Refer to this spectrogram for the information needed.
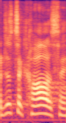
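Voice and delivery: ordinary talk

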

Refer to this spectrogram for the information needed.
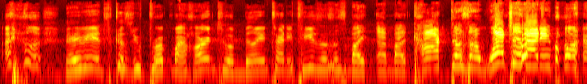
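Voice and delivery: hammed-up line reading; mock dramatic quote. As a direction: declaim it like a wounded lover. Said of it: "a line that's really stuck with me".

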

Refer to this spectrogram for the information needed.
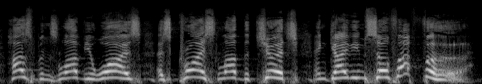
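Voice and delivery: loud, rising quote; shouting the verse at husbands; preaching shout. Real, not acted. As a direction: proclaim it at full voice. Preaching quote at full force.

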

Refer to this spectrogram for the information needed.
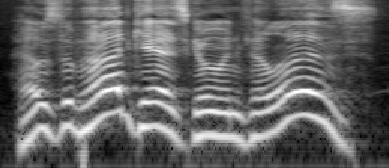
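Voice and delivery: slow, stretched character greeting; comic character voice. Acted. Host trying another variation of his character on friends, drawn-out comic voice. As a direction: draw it out in a put-on comic voice. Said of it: "that's my fourth variation".

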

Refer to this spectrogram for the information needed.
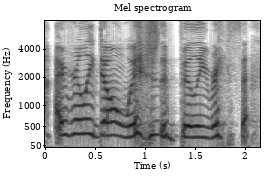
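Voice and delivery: normal talking voice

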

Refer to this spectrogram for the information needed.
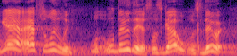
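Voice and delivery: eager, bright yes to the offer, rising high; excited yes. Retold or imitated. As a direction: jump at the chance to speak. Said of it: "I'm all excited".

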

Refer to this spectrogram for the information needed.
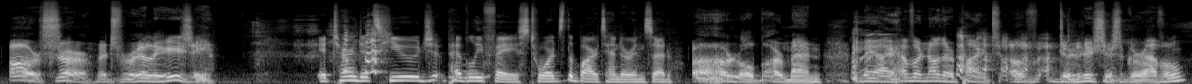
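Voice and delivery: gritty gravel-man voice; lumbering rock creature, friendly; thick crunchy voice. A narrator's reading. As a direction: crunch each word like stones. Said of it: "In a thick, crunchy voice".

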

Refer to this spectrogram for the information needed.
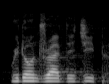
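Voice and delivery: loud, put-on African accent. Chief repeating his refusal to the pastor, African accent. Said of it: "I'm not good with accents".

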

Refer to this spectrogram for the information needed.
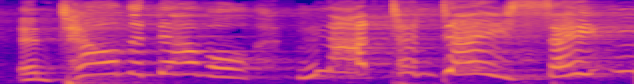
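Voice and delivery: high, slow, dramatic mock worship leader voice; imitating Morgan. Pastor mimics his worship leader taunting the devil, high and slow. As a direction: drag out "Not today" up high, playing the worship leader. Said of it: "the way she said it was so".

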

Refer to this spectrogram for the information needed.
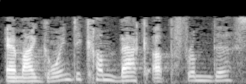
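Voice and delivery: low, soft, uncertain question; hushed inner doubt; wondering. Acted. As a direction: wonder it quietly to yourself. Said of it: "where you're just wondering".

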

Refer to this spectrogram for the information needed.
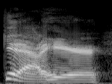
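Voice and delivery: loud, slow get-out; dismissive shout. Acted. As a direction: throw him out, slow and loud. Larry dismisses Richard in reenactment.

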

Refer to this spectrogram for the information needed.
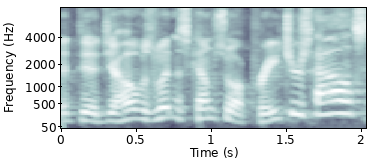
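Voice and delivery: ordinary talk

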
